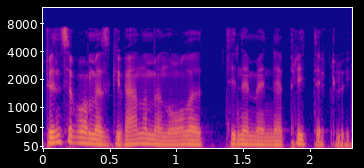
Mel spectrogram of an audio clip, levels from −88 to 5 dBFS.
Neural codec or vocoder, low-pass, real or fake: none; 7.2 kHz; real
